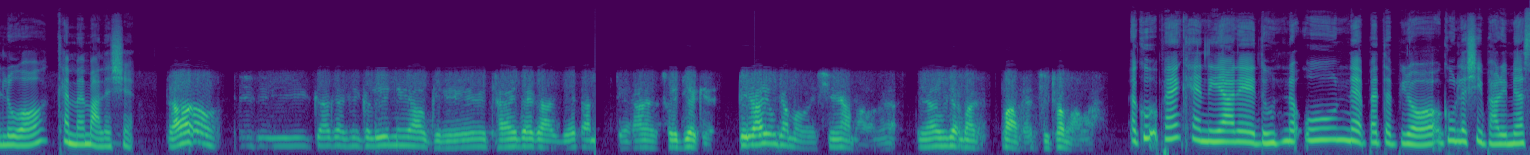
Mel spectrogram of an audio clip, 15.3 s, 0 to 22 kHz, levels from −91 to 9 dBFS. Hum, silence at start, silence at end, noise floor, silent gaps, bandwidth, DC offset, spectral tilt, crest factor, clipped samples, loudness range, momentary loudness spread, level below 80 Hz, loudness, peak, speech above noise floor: none; 0 s; 0 s; -41 dBFS; none; 15.5 kHz; under 0.1%; -5.5 dB/octave; 18 dB; under 0.1%; 7 LU; 16 LU; -58 dBFS; -23 LUFS; -6 dBFS; 19 dB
